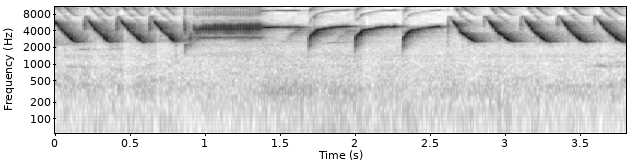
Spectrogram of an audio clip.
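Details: Canary singing as a training model for young birds: repeated falling whistled sweeps, a brief steady buzzy trill, then upward-curving whistles and quick descending notes, all high and bright.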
